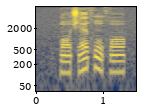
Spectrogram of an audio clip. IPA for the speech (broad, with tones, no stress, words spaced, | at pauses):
k͡pɔ̃˨ ʃɛ̃˨˦fũ˦˨fɔ̃˧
